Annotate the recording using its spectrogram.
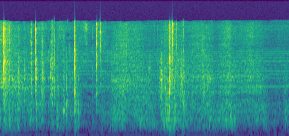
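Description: Water electrolysis cell producing gas, heard as irregular clicking and crackling over a faint fizz.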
